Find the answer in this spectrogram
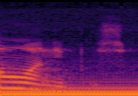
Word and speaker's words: ônibus: proparoxítona a palavra ônibus o ônibus é o primeiro passo é separar nesse segundo passo nome a última penúltima antepenúltima sílaba terceiro passo é verificar se tem acento e o circunflexo ou sinal do tio no caso de ônibus tem um sinal circumflex então a sílaba que está recebendo aqui o sinal é a antepenúltima sílaba então ela vai ser proparoxítona muito bem agora vamos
